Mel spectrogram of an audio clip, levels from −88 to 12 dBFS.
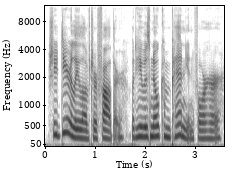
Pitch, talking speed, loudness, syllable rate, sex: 225 Hz, 200 wpm, -17 LUFS, 5.0 syllables/s, female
